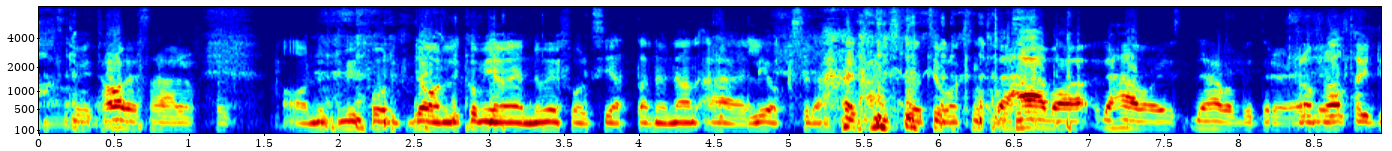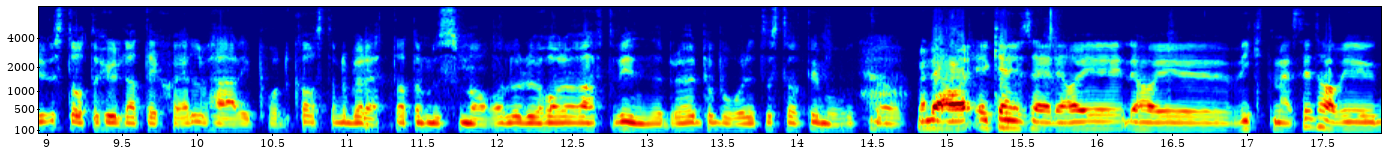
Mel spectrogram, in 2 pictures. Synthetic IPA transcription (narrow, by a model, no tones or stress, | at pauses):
skavɪt̪ʰɑːd̪ɛsɔhæːɾɵpːə | ɑ̰ːnʉ̟ːkʰɔməjəfɔlkd̪ɑːnjɪlkʰɔməjɛːnaɛnːɵmeːfɔlksjæʈ̪ːanʉ̟ːnæɾhanæːɭɪɡɔksɔd̪ɛhæɾkʰɔmskəat̪ʰɪlbɑːksmɪd̪ɛhæːɾvaɾd̪ɛɦæːɾvaɾjd̪ɛhæːɾvaɾbɛd̪ɾøːɾamfəɾalt̪haɾjɵd̪ɵst̪ɔt̪ːɔɦʏlːat̪̚d̪ɛjɧɛlvhæːɾɪpʰɔd̪ːkʰɑːst̪ənɔbɛɾɛt̪ːat̪̚d̪ɔmɛʂmɑːlɔd̪ɵɦaɾhaft̪vɪnːəbɾøːd̪̚pʰɔbuːd̪ət̪ɔst̪ɔt̪ːɛmuːt̪ʰɔmɛnd̪ɛhaɾjɑkʰanjɵsɛjːad̪ɛhaɾjɵd̪ɛhaɾjɵvɪkt̪mɛsːɪt̪haɾvɪjɵ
